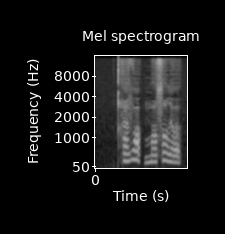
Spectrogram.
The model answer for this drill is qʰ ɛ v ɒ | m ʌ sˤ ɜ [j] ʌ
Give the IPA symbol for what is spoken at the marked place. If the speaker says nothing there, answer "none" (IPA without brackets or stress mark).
j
